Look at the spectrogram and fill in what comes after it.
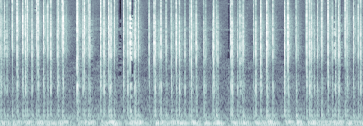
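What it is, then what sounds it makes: LCD monitor screen tapped with fingernails. Long pointed dark purple fingernails on both hands tap rapidly on the surface of a flat black LCD computer monitor screen that is switched off. The result is a dense, steady stream of short, bright, typing-like clicks with almost no ring, over a constant low hum.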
